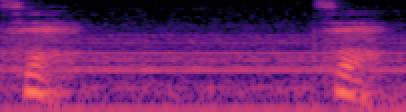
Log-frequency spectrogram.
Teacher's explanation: إذا تلاحظون أنا دا أسوي aspiration, يعني صوت اله واضح ويا ت ت ت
